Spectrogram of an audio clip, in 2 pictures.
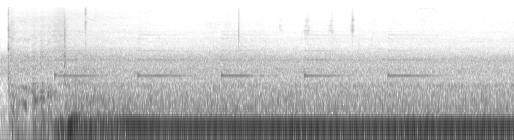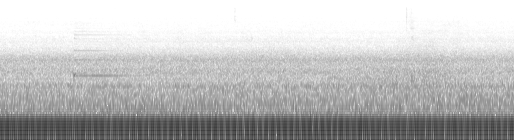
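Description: A car engine starts about a second in and then idles steadily with a low hum. A short beeping chime sounds about once a second several times, then once more near the middle.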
